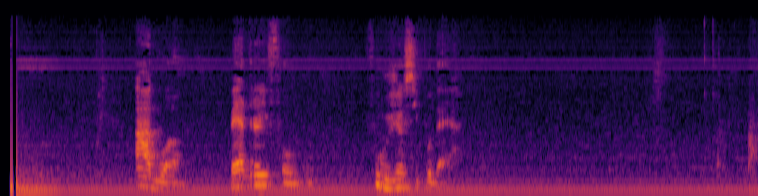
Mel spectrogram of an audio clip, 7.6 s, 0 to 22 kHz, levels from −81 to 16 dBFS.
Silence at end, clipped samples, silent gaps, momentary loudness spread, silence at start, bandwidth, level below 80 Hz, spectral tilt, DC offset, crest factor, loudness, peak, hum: 0 s; under 0.1%; none; 21 LU; 0.1 s; 16.5 kHz; -40 dBFS; -4.5 dB/octave; under 0.1%; 24 dB; -24 LUFS; -4 dBFS; 60 Hz at -40 dBFS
